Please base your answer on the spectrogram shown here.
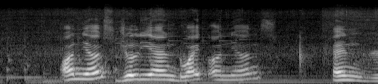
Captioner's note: sizzle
